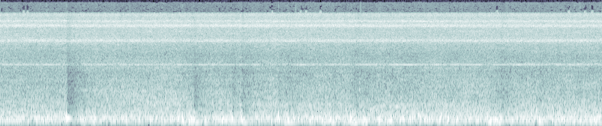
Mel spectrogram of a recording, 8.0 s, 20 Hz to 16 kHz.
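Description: Jet aircraft at ramp 4 of Simón Bolívar International Airport in Maiquetía: a loud, continuous engine roar with a steady high-pitched whine running over it, unbroken throughout with no voices.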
